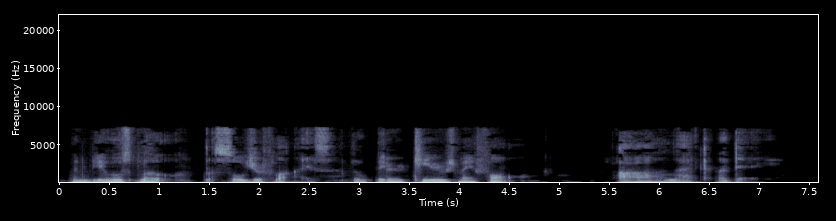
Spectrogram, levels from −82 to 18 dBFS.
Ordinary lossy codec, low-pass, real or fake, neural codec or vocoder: MP3, 32 kbps; 7.2 kHz; fake; codec, 44.1 kHz, 2.6 kbps, SNAC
